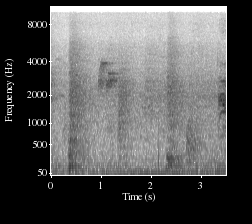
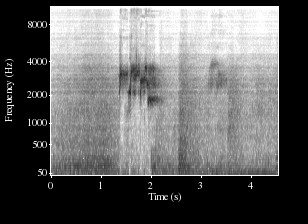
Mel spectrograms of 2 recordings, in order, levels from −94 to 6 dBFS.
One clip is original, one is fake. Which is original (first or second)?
first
